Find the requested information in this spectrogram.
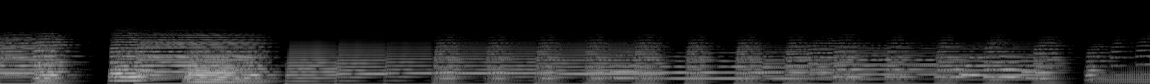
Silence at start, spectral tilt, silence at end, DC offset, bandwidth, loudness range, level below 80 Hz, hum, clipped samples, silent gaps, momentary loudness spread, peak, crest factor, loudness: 0 s; -8 dB/octave; 0 s; 0.3%; 6.6 kHz; 8 LU; -56 dBFS; none; under 0.1%; none; 13 LU; -12 dBFS; 18 dB; -31 LUFS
